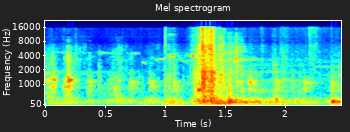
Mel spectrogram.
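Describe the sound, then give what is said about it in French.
Hens cluck and murmur in a busy, overlapping chatter, with a brief louder burst of fluttering or scraping midway, without any talking. Grain has been put down and the coop hatch is being opened as the hens get ready to come out. “Oh là, elles m'ont entendu. Les poules vont sortir et puis voilà.”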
